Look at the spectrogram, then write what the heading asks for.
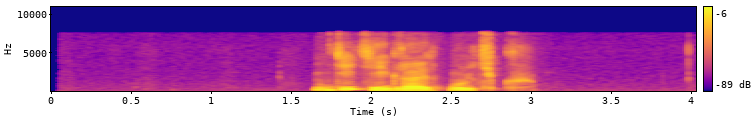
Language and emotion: Russian, neutral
